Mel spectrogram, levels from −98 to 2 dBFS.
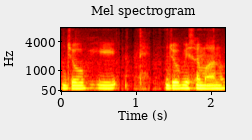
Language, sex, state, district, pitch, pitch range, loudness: Hindi, male, Uttar Pradesh, Budaun, 140 Hz, 140-145 Hz, -17 LUFS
